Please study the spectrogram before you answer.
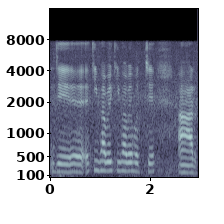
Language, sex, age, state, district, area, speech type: Bengali, female, 30-45, West Bengal, Kolkata, urban, spontaneous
